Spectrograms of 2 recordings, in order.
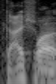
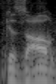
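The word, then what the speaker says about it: Gysahl: I thought it was Geishel greens, but apparently it's Gazal greens.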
